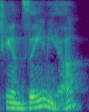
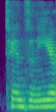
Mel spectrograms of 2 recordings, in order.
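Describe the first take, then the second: First: The name is said the way locals say it. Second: The name is said in the speaker's usual way.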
